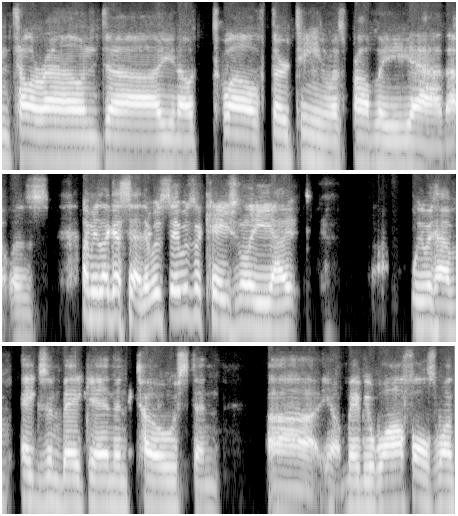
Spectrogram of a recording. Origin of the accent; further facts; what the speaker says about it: Mount Clemens, Michigan, United States; moved away as an adult; also born or lived in Las Vegas, Nevada / Pasadena, California; now in Glendale, United States; Originally from Mount Clemens, Michigan. I grew up in Michigan.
